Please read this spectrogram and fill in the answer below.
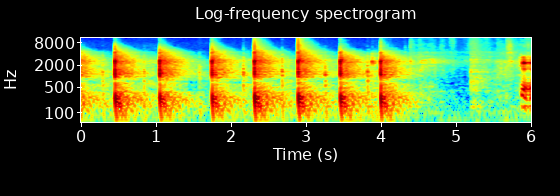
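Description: A tennis ball being tapped down with a tennis racket and bouncing on a wooden hall floor, a sharp bounce about twice a second, each echoing in the hall. The bouncing stops about four seconds in.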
